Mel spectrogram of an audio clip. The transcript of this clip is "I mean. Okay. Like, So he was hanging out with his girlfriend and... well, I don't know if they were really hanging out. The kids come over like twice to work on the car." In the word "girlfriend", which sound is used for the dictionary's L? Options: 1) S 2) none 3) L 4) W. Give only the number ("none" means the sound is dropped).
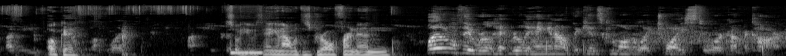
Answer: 3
